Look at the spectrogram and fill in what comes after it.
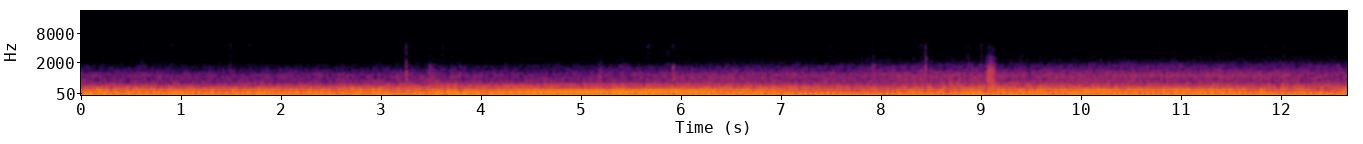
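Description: Honda Civic Type R FD2's 2.0-litre four-cylinder engine heard from inside the cabin, the revs climbing steadily for a few seconds as the car accelerates, then dropping and holding at a steady pitch, over constant tyre and road noise.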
